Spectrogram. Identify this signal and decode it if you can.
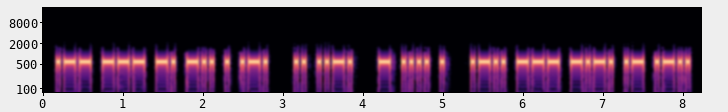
Morse code, heard as a keyed tone, about 25 wpm, 600 Hz. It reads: WONDER IF THE LOCAL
